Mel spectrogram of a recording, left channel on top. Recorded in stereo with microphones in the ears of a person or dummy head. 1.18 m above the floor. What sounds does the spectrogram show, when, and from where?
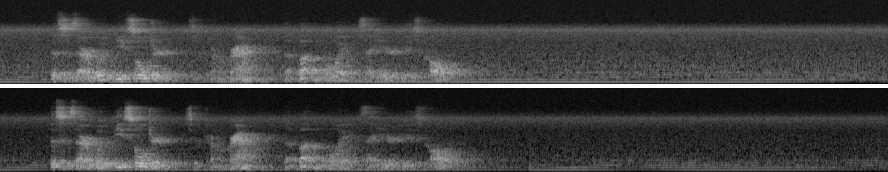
0.5 s a man speaking: 80° right, 2.5 m; by 4.5 s 30° left (ahead or behind), 3 m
